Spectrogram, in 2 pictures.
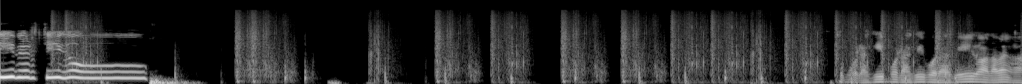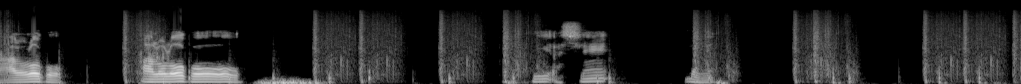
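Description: Blocks crunch and pop as they are broken, in quick taps.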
